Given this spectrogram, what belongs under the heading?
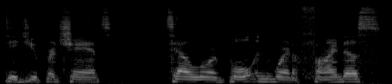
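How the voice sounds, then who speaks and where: A man voicing a stern, cold middle-aged king who talks in clipped, forceful commands, higher and louder than his narration. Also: little pitch movement, takes it slowly, dry recording, close to an everyday voice. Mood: cold, commanding.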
